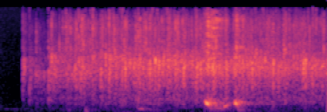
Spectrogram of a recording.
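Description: Sustained applause from a talk audience welcoming the presenter, a dense wash of many hands clapping that starts abruptly and holds steady, with a couple of louder claps near the end.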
